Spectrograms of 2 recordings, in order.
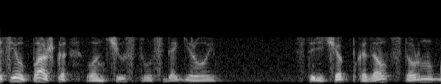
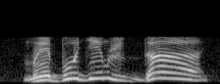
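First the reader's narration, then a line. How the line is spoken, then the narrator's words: Girls shouting in chorus. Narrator (Russian): хором закричали все девушки деревни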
